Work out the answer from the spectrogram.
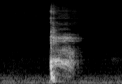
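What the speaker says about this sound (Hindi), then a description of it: "खांसी आ गई इस गल से।" A single short cough, close and clear, against a quiet background.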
